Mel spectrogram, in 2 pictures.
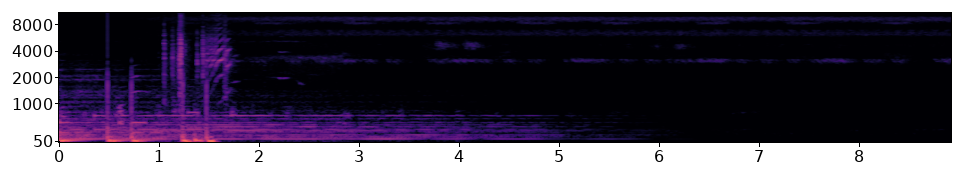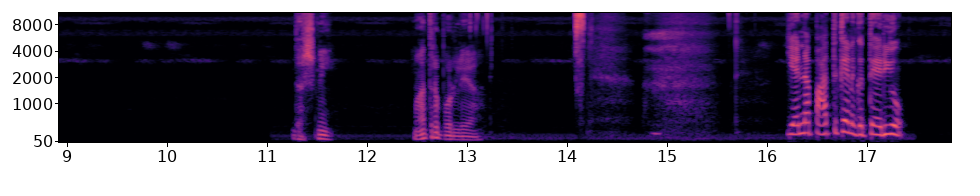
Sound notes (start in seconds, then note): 1.0 door opens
